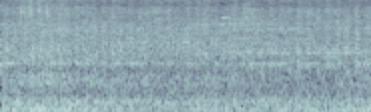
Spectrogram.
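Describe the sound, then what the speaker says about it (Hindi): A farm tractor engine runs steadily in third gear at full throttle, a loud, continuous low rumble that holds constant throughout with no voices. "बिट्टू भाई का ट्रैक्टर भी आ गया है आगे से, और तीसरे गियर में जो है गद्दा लेता है"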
